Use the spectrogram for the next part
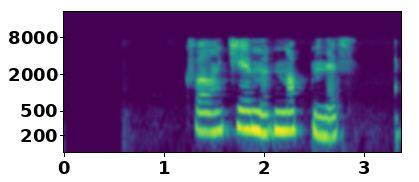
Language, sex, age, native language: Icelandic, female, 7, Icelandic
